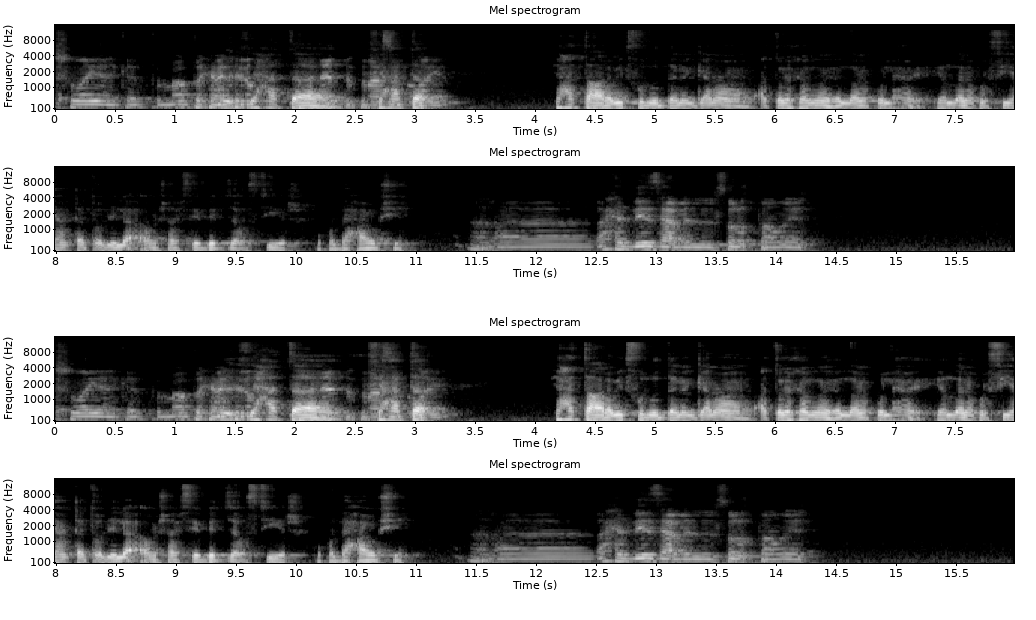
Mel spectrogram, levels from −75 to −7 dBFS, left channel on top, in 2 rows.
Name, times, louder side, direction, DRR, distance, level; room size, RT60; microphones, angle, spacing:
voice 1, 0.0-1.7 2.0-3.3 11.4-14.3, left 1 dB, 15° left, 2.0 m, -30 dB
voice 2, 1.3-2.3 2.6-3.1 4.2-10.0 10.3-10.9, right 2 dB, 60° right, 1.1 m, -22 dB
27.0 x 12.5 x 3.8 m
head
